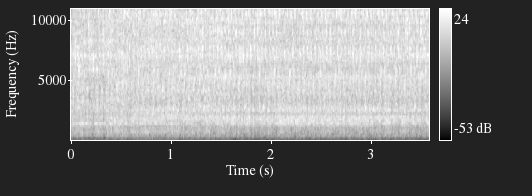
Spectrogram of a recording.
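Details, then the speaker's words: 2010 Chevy Equinox with low power and cam position and fuel pressure codes (P0016, P0011), idling with a constant fine, tinny timing chain rattle; suspected bad tensioner, timing off, vacuum only 7 at idle. "so obviously our our timing is messed up you actually you can hear the timing chain rattle I think the tensioner is messed"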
